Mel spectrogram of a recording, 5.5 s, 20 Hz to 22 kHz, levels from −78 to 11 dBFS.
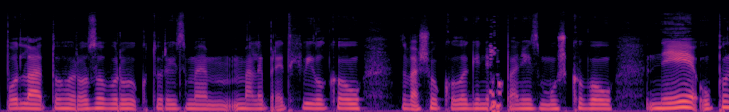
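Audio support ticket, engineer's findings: Frames out of order, 3.65–3.77 s: two adjacent frame runs swapped, likely in packet reordering before the decoder. Speech stretch plays halves exchanged, brief garbled flutter; 26.1 ms blocks.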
